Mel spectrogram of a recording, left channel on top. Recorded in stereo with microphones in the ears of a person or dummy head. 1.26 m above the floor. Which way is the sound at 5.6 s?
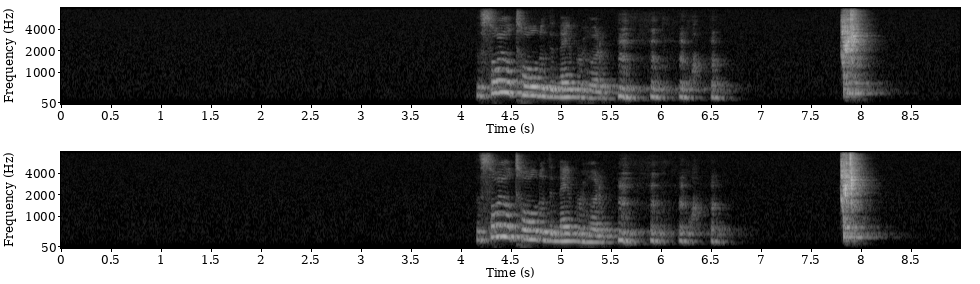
20° right (ahead or behind).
